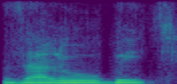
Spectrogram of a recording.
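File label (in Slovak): "zaľúbiť", Slovak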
